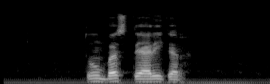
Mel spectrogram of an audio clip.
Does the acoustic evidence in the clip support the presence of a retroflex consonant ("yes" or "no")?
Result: no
